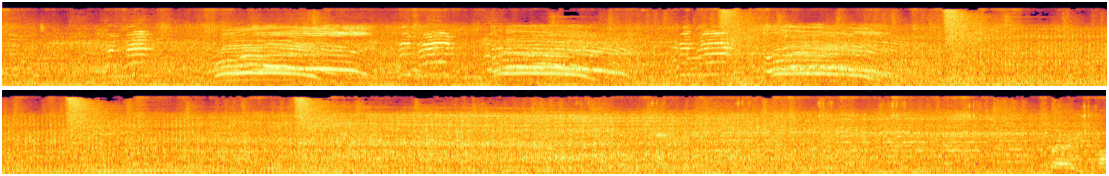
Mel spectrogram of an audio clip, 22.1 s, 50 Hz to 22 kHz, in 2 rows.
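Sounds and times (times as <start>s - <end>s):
outdoor crowd hum: 0.0s - 22.0s.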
